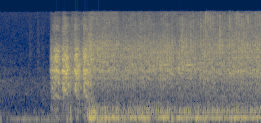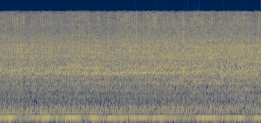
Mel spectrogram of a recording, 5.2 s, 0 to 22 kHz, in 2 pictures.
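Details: 2014 BMW S1000R with 1,600 km, running-in service done at 1,000 km: engine starts and settles to idle with a light, rapid ticking over the steady hum.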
